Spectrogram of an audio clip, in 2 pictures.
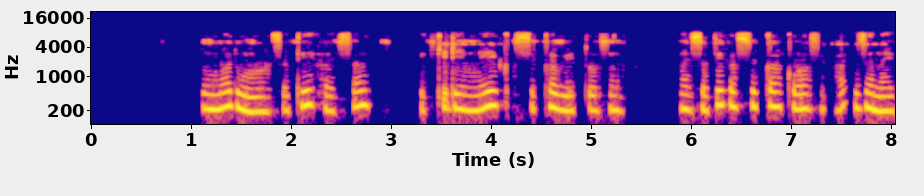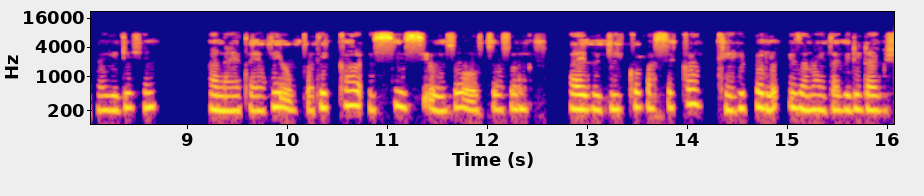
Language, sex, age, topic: Gamo, female, 18-24, government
